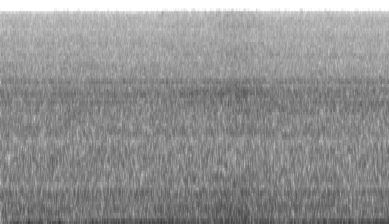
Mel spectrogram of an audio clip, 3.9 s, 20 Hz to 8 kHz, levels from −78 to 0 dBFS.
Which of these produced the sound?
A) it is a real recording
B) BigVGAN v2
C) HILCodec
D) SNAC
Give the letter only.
B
